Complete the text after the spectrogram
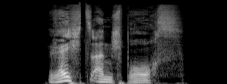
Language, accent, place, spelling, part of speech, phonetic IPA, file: German, Germany, Berlin, Rechtsanspruchs, noun, [ˈʁɛçt͡sʔanˌʃpʁʊxs], De-Rechtsanspruchs.ogg
- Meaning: genitive of Rechtsanspruch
